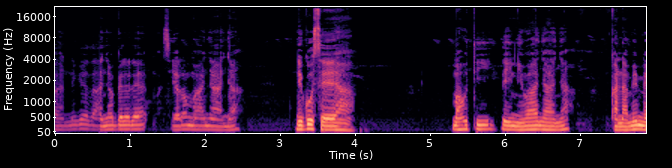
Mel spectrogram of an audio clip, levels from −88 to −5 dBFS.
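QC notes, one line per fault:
0.60 s to end, sudden gain jump: level steps up by about 13 dB between adjacent samples and stays there, likely an unramped digital gain change; the background noise rises with the speech, which separates it from a louder talker or a gradual fade.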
